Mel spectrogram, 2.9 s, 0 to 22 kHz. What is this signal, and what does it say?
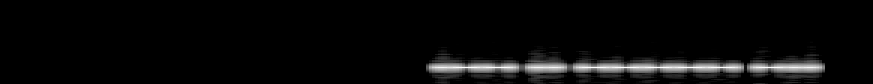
Morse code, heard as a keyed tone, about 46 wpm, 700 Hz. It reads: WI0D
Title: USA Call Signs - 4 Characters - 45wpm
